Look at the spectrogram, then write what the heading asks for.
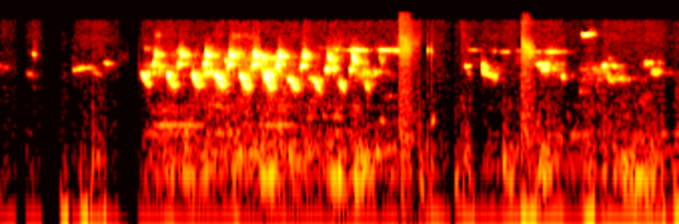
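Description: Faint birdsong: a quick series of short repeated chirps, about five a second, for about two seconds, then a few scattered notes, with a couple of brief clicks in between.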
